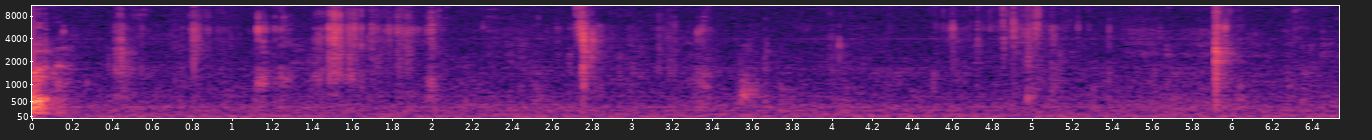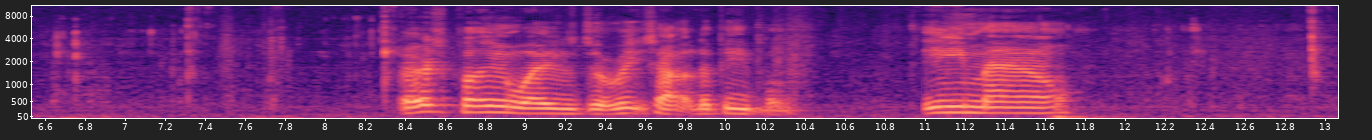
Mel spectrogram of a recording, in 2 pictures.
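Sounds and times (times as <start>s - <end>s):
person chewing and biting food: 0.2s - 8.4s, 11.8s - 13.0s.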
